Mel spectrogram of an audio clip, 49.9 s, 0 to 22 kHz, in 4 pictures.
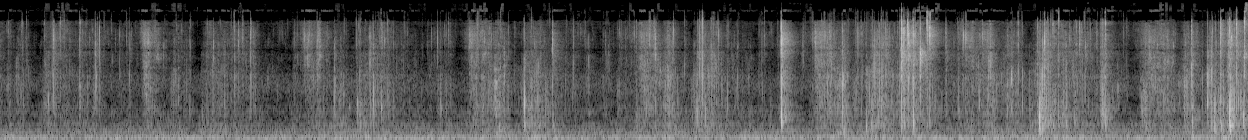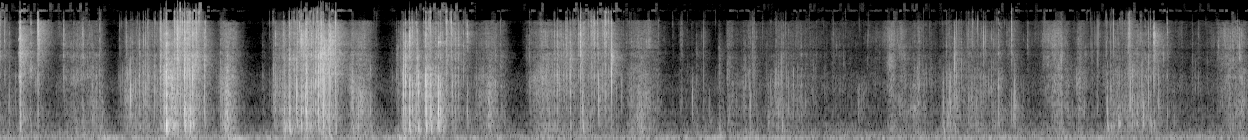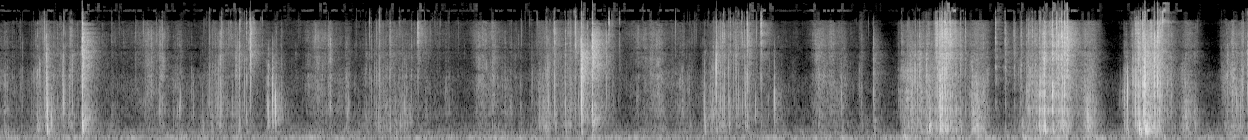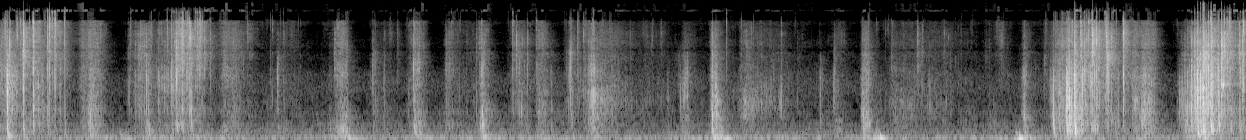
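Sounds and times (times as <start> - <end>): crunchy slime crackling: 0.0 - 49.9.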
